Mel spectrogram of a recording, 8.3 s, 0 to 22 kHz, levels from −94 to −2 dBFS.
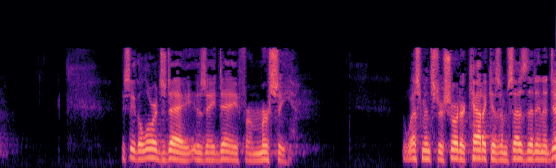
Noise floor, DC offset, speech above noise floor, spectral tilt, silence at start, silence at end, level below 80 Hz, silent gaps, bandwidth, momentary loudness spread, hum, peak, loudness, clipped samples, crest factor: -80 dBFS; under 0.1%; 58 dB; -4.5 dB/octave; 1.85 s; 0 s; -64 dBFS; none; 8 kHz; 9 LU; 60 Hz at -65 dBFS; -6 dBFS; -22 LUFS; under 0.1%; 18 dB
